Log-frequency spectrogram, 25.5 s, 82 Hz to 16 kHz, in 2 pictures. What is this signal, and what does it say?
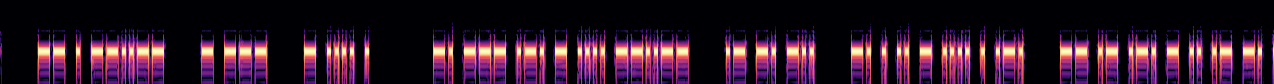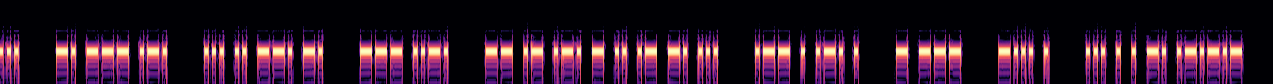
Morse code, heard as a keyed tone, about 32 wpm, 650 Hz. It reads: ME, TO THE NORTH, AND NEITHER MARTIANS NOR SIGN OF MARTIANS WERE TO BE SEEN.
